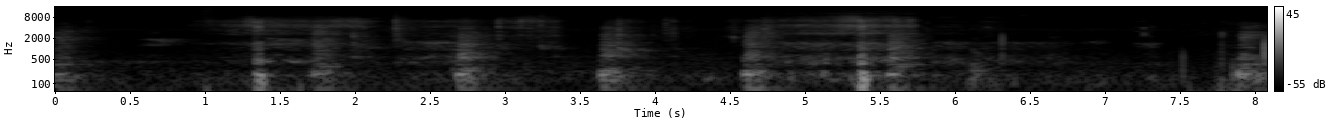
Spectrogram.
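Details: Sleeping Labrador Retriever snoring: rough, wheezy breaths with a low rumbling core, repeated roughly once a second, each a short noisy burst with quieter gaps between.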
